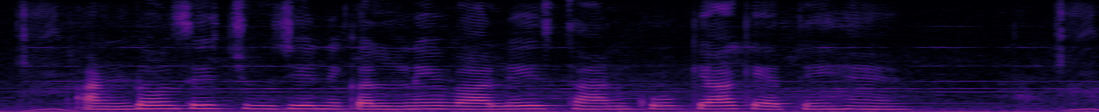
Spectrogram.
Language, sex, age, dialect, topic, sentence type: Hindi, female, 41-45, Hindustani Malvi Khadi Boli, agriculture, question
